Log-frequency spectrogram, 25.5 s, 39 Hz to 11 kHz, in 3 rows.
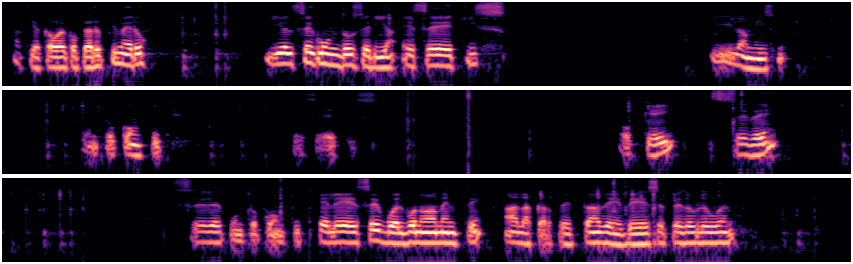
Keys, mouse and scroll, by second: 1.6-2.3 typing, 3.6-3.9 typing, 4.1 Tab, 6.6-11.1 typing, 12.5 typing, 14.5-20.1 typing, 22.7-25.3 typing, 24.0 Return.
